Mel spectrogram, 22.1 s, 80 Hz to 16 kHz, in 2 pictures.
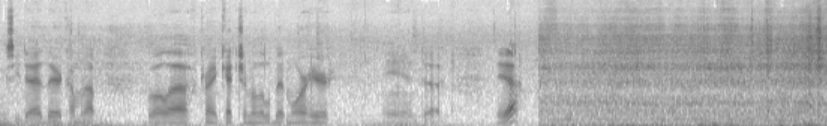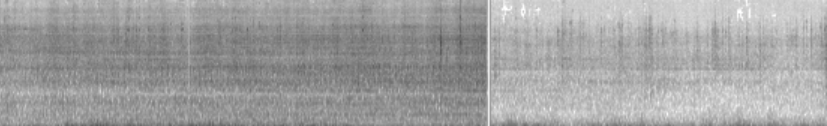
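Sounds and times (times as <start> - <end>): wind rumbling on microphone: 0.0 - 6.0, 7.2 - 22.0
tractor engine running: 7.2 - 17.6.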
